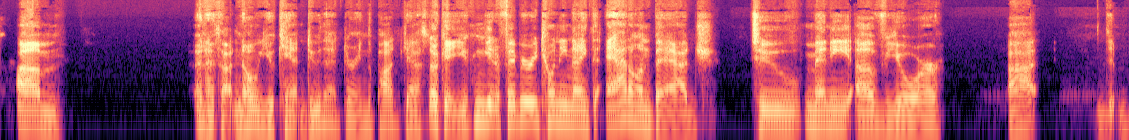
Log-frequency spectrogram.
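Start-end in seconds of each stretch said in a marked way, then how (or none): none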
